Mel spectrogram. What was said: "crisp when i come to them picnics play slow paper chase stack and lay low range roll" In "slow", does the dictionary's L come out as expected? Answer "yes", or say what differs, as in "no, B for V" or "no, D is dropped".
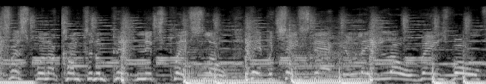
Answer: yes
